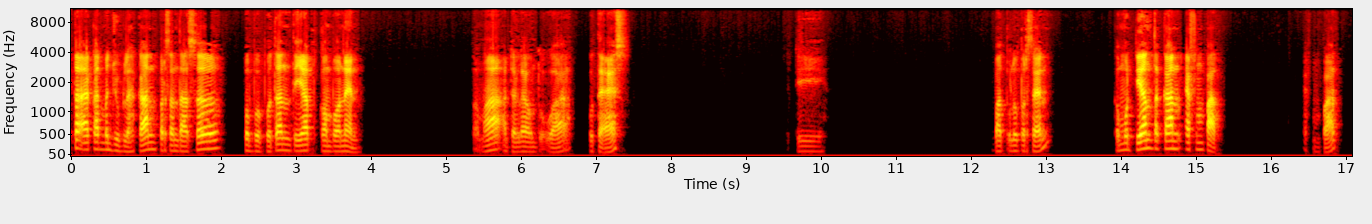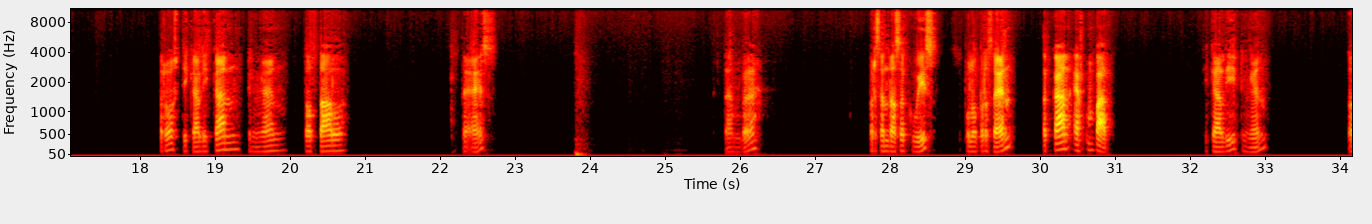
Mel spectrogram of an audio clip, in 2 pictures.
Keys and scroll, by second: 14.3 F4, 29.9 F4.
